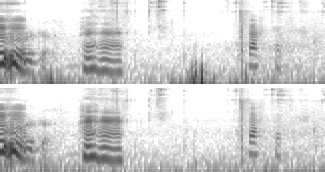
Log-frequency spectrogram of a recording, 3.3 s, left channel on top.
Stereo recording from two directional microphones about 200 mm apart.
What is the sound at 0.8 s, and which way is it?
Speech, 25° right (ahead or behind).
